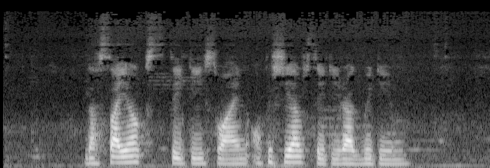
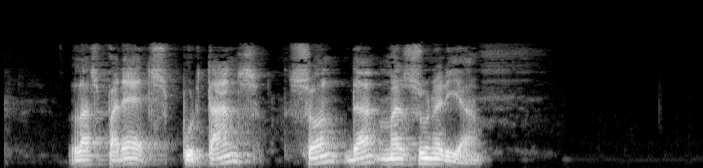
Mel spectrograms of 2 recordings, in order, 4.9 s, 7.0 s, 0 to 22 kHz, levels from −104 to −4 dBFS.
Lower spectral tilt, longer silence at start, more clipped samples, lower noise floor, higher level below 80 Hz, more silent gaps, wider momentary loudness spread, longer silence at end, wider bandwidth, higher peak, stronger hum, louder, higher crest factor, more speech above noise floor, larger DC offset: first, -7.5 dB/octave vs -6 dB/octave; first, 0.85 s vs 0.7 s; neither; second, -53 dBFS vs -89 dBFS; first, -50 dBFS vs -58 dBFS; neither; about the same, 13 LU vs 14 LU; second, 0.8 s vs 2.2 s; first, 15 kHz vs 7.6 kHz; about the same, -2 dBFS vs -2 dBFS; neither; second, -20 LUFS vs -16 LUFS; about the same, 20 dB vs 16 dB; second, 33 dB vs 74 dB; neither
